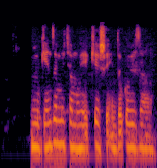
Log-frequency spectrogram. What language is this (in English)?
Kinyarwanda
